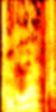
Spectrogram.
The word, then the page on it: counteract: American English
